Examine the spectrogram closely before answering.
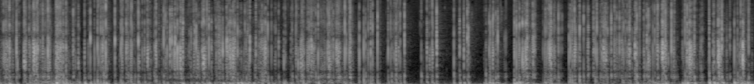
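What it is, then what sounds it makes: Leather and calf-hair shoulder bag. A hollow, medium grey embossed leather shoulder bag with leopard-print calf-hair panels, a strap and a metal ring is held up and tapped and scratched with long nails. The sound is dense, continuous crackling and scratching, with quick, dry taps that die away almost at once over a low, muffled body. A short quieter gap comes around the middle before the busy scratching picks back up.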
